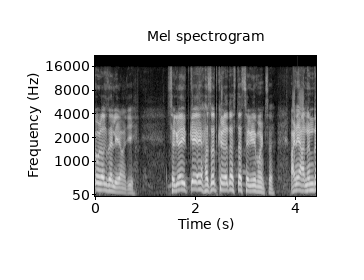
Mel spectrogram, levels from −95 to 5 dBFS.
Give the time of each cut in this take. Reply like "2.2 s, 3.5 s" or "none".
none

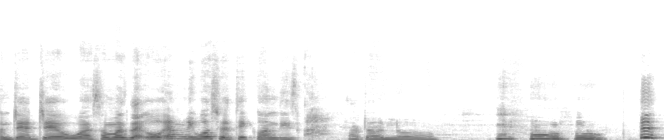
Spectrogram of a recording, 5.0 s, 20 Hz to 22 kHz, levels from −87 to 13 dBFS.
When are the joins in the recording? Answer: none

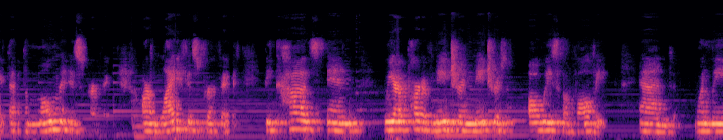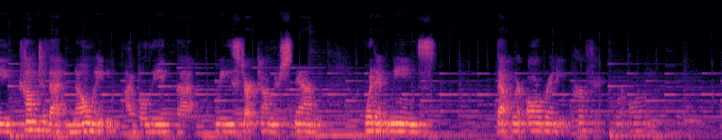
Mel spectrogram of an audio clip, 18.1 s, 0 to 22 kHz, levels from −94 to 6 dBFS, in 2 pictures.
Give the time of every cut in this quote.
17.1 s

